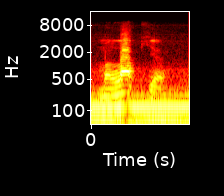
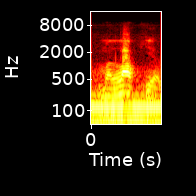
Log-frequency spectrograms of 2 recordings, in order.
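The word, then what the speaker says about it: מלאכי: means my messenger and the way you pronounce it is malakia all right malakia because when you have a y Onana end with the H is not the most High's name it makes it possessive the yah on the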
